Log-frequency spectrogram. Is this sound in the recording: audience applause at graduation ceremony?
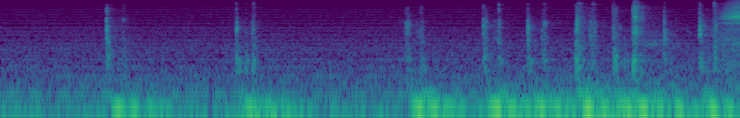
no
